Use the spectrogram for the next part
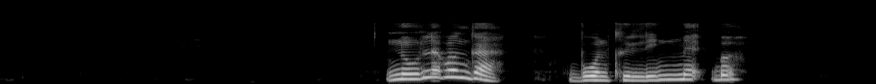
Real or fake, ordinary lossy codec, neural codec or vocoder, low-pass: fake; AAC, 48 kbps; codec, 24 kHz, 1.2 kbps, DualCodec; 7.2 kHz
